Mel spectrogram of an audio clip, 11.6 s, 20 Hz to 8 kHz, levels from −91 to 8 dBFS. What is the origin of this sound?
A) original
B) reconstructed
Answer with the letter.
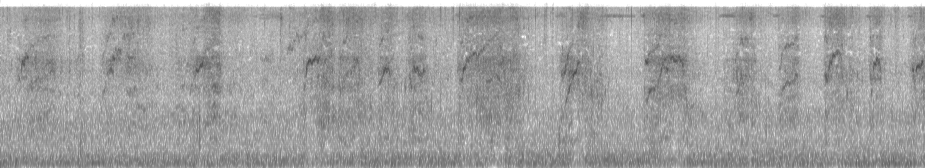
B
